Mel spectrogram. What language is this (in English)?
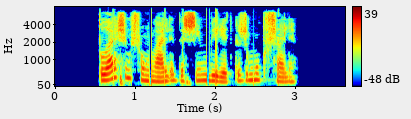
Mari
